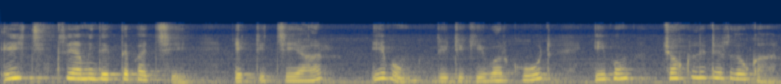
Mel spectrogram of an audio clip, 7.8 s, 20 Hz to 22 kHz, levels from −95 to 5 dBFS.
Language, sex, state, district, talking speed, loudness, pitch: Bengali, male, West Bengal, Malda, 105 wpm, -18 LUFS, 180 Hz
